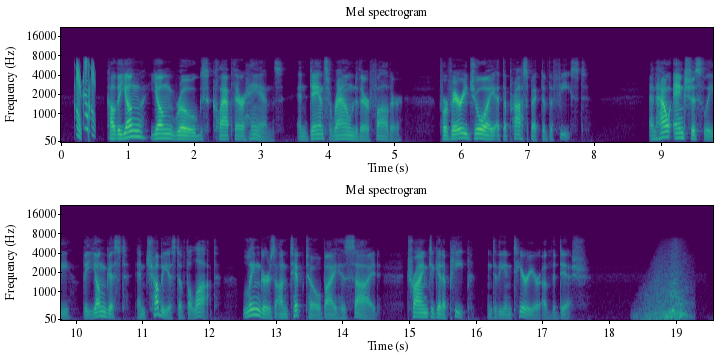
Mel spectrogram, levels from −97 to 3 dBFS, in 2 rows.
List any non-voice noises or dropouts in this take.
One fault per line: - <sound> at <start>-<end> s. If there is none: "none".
- chirp at 0.2-0.5 s
- whoosh at 18.3-19.3 s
